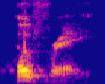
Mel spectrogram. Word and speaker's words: Joffrey: It's pronounced ho free. Motherfucker. It's not ho free. It's ho fry. Ho fray. Ho fray. Ho fray. Ho fray. Say it with me. Say it with me. Ho Hofre. Hofre. Hofre. All these years he's been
